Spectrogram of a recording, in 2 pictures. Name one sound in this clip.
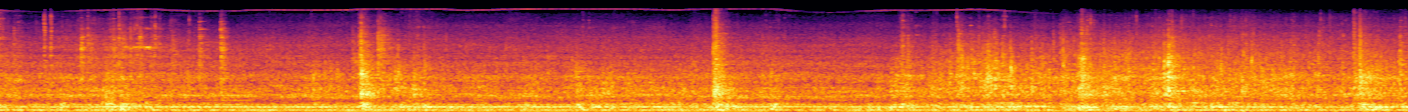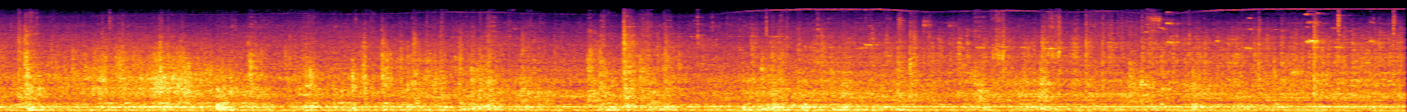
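Rocks clatter and knock as excavator buckets dig and dump.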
